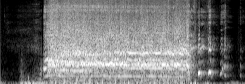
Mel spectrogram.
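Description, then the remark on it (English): A person lets out a loud, sustained hoarse roar-scream imitating a gorilla's call, lasting about three seconds, followed by brief breathy sounds and faint laughter. “Is that your entry for gorilla?”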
